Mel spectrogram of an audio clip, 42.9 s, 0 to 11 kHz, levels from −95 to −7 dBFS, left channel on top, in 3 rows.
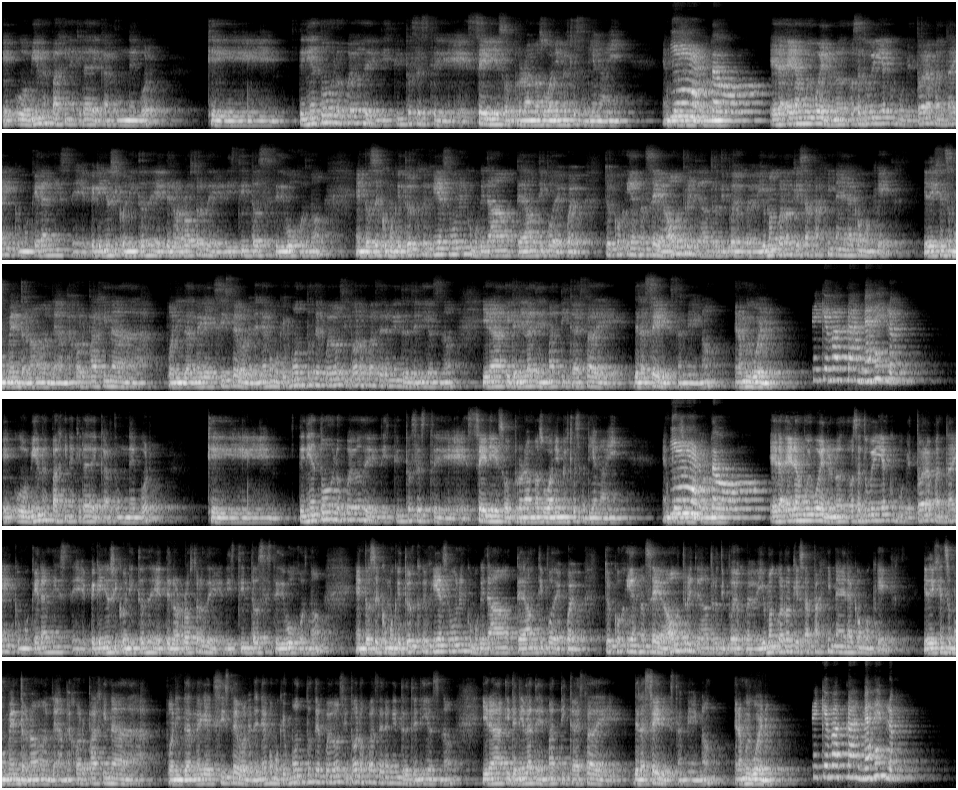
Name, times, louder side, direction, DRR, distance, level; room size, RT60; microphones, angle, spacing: voice 1, 0.0-2.2 3.1-4.1 4.5-9.2 9.9-10.8 11.5-27.6 28.1-30.8 31.1-39.3 39.6-40.2, equal, 70° right, 2 dB, 1.9 m, -27 dB
voice 2, 10.0-11.3 40.8-42.0, right 3 dB, 40° right, -1 dB, 1.6 m, -25 dB
11.5 x 10.0 x 5.6 m, 1.0 s
head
